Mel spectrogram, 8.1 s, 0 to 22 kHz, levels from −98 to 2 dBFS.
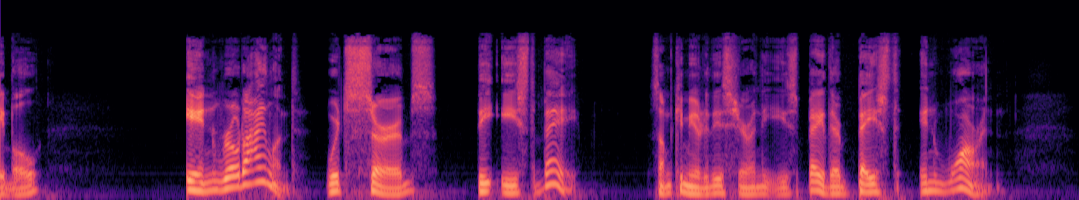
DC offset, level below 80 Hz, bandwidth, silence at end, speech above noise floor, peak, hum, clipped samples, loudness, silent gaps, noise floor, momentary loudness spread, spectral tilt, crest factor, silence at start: under 0.1%; -48 dBFS; 12 kHz; 0.65 s; 55 dB; -4 dBFS; none; under 0.1%; -24 LUFS; none; -78 dBFS; 12 LU; -5 dB/octave; 22 dB; 0 s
